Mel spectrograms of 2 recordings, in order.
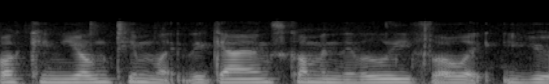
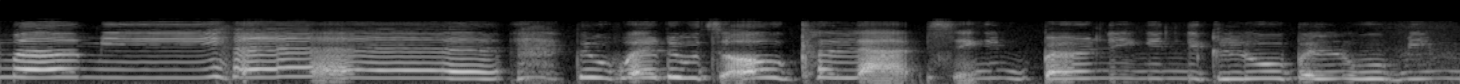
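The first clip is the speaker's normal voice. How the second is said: high wailing little-girl voice with fake sobs and laughs; mock a terrified crying child calling Mummy; hammed-up sobbing kid, high, loud and slow; 13 semitones higher, 5 dB louder, slower than usual. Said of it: "crying her eyes out, saying".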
